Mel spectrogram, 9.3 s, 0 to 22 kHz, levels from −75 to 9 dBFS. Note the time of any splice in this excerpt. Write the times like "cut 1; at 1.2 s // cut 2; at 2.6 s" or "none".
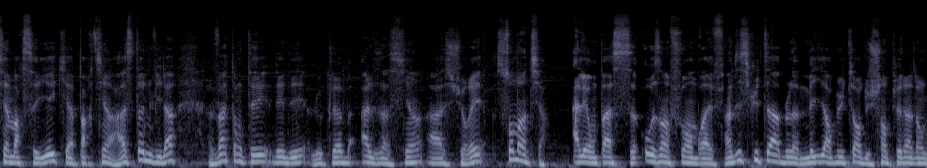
cut 1; at 7.2 s

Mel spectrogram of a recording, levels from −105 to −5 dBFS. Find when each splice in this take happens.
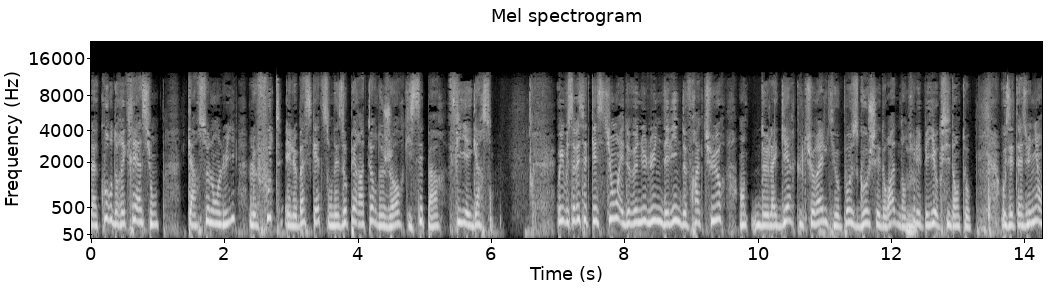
cut 1; at 7.0 s

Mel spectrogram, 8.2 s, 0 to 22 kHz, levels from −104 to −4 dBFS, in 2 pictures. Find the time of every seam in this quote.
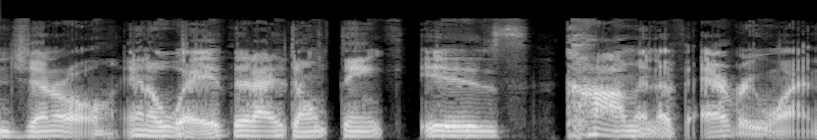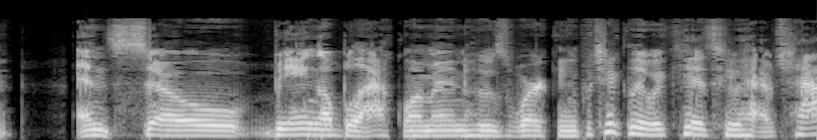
cut 1; at 2.7 s

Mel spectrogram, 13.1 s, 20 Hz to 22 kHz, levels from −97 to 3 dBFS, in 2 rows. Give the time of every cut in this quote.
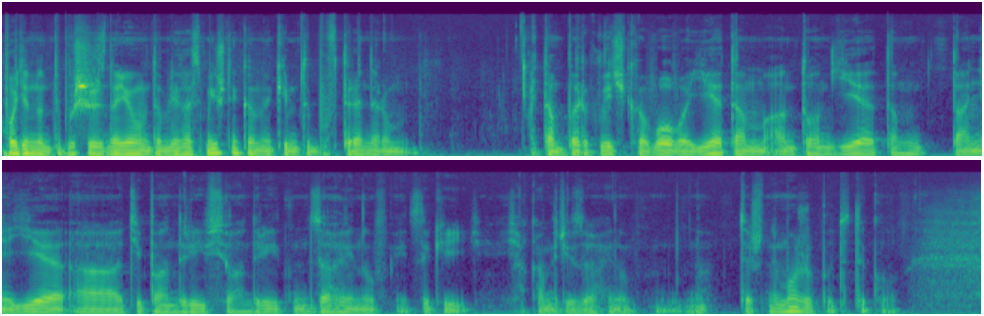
none

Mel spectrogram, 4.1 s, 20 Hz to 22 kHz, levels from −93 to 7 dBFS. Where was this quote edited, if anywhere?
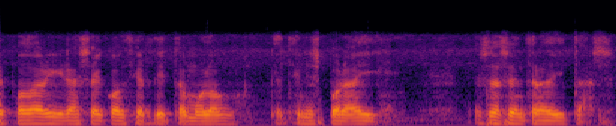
none

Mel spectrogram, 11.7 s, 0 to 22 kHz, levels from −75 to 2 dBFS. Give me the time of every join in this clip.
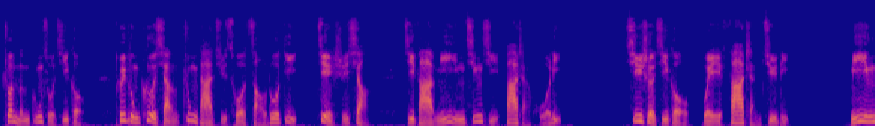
cut 1; at 5.3 s

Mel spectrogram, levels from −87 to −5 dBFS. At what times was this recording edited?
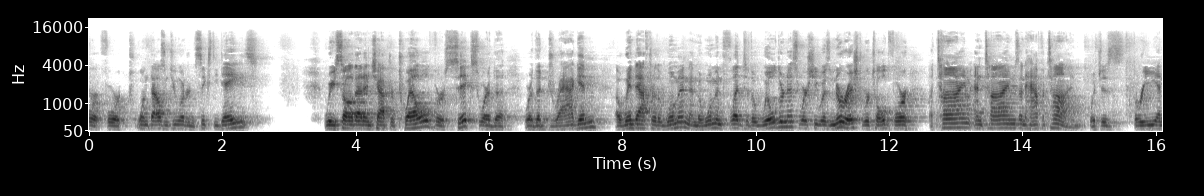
none

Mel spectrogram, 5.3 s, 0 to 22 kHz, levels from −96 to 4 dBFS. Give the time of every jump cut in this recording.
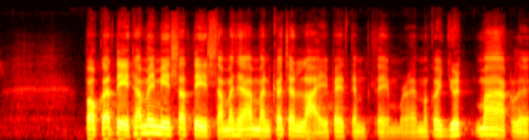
none

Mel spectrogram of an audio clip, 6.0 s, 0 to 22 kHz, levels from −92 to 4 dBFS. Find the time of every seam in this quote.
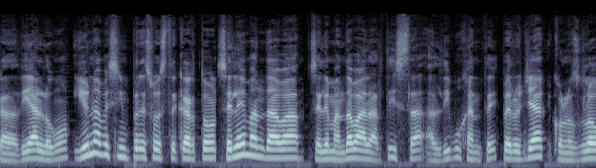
cut 1; at 2.1 s // cut 2; at 5.0 s

